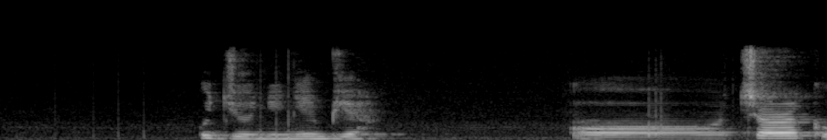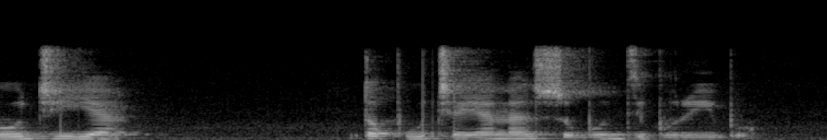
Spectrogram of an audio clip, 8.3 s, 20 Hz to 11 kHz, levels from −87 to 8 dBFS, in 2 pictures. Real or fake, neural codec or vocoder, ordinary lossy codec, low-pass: real; none; none; 7.2 kHz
